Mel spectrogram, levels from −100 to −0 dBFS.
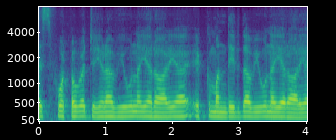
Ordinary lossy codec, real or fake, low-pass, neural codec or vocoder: none; fake; none; codec, 16 kHz, 0.5 kbps, X-Codec, WavLM features, trained on Multilingual LibriSpeech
